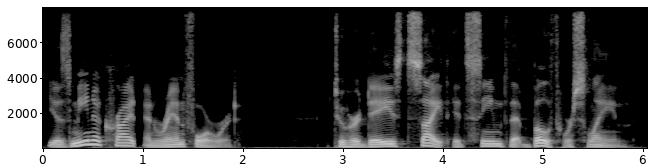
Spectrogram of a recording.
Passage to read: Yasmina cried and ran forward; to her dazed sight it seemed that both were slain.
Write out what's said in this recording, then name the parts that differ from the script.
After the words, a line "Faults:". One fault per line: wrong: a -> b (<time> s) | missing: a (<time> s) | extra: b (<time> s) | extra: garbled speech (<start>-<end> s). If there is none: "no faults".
Yasmina cried and ran forward; to her dazed sight it seemed that both were slain.
Faults:
no faults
